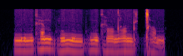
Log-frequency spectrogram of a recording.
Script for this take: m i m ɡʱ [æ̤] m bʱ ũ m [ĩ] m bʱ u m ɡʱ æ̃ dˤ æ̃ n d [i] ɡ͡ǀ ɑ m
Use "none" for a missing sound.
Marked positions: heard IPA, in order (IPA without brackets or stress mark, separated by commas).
æ, ĩ, i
